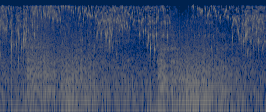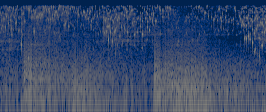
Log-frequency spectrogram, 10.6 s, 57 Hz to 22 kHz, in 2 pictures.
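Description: Make Noise 0-Coast synthesizer playing a sci-fi 'bleep bloop' patch: clusters of quick, bubbly blips that slide up and down in pitch over a low noisy rumble, changing every few seconds. It runs through an octave-up and octave-down harmonizer, hall reverb and a reverse delay.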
